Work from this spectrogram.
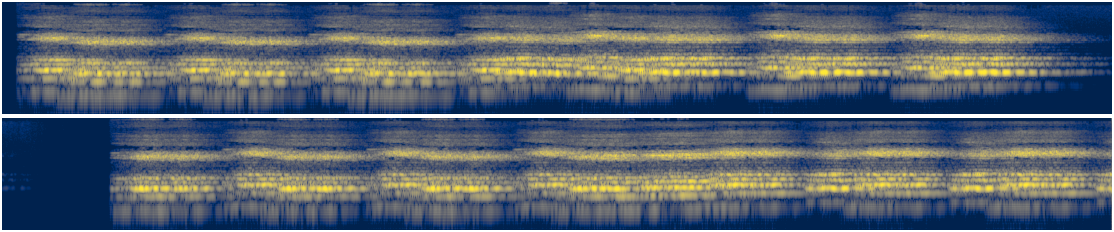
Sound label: tenor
